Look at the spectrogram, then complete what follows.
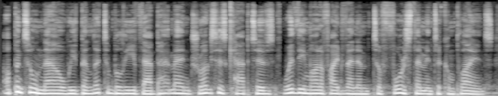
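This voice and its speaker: Very dark, mellow male narrator. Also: mid-range voice, steady tone, normal speed, a little hiss or hum. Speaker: video essay narrator. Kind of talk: scripted explainer narration.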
